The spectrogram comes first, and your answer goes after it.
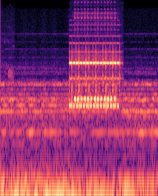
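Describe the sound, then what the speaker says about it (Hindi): A telephone bell rings once in a burst of about a second inside a home, clear and fairly close, over a low steady hum, with no talk during the ring. "शालिनी, जरा देखना किसका फोन है।"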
